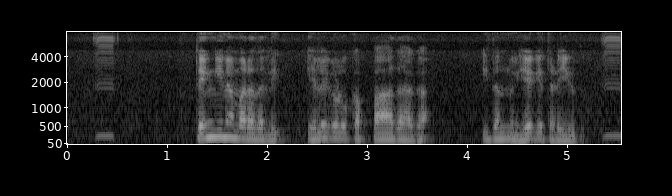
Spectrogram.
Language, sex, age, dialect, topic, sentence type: Kannada, male, 41-45, Coastal/Dakshin, agriculture, question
